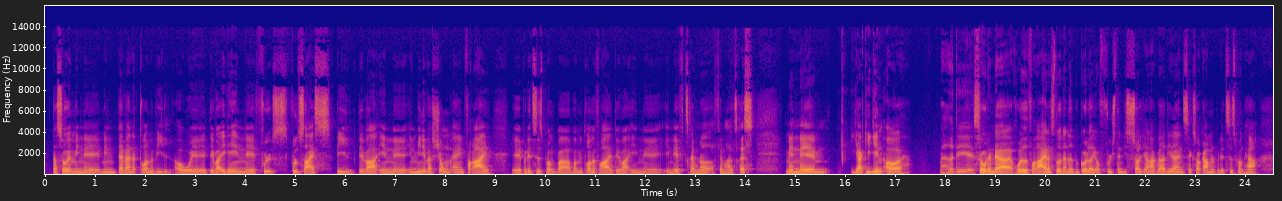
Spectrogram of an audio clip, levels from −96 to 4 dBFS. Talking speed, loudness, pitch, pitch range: 195 wpm, -27 LUFS, 105 Hz, 95-115 Hz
